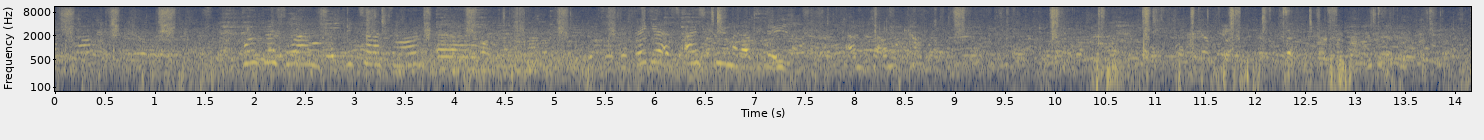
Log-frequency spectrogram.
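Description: Footsteps tap on paving close by.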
